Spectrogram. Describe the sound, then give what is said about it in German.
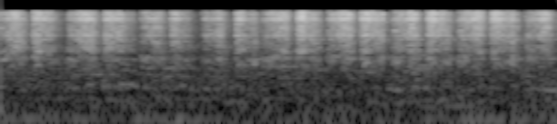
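A hacksaw rasps steadily through a metal tow chain from a bus, with about fifteen quick back-and-forth strokes in an even rhythm, bright and gritty, moderately loud with no talking. “Ich hol schon mal die Eisensäge.”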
